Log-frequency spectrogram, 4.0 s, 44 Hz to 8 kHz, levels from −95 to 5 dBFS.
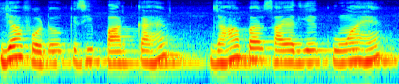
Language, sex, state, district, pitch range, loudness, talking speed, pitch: Hindi, male, Uttar Pradesh, Hamirpur, 175-200 Hz, -18 LUFS, 180 wpm, 180 Hz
